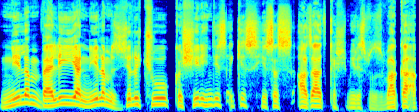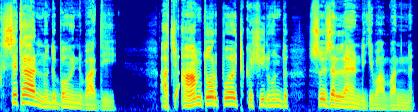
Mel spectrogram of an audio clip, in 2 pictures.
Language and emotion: Kashmiri, neutral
